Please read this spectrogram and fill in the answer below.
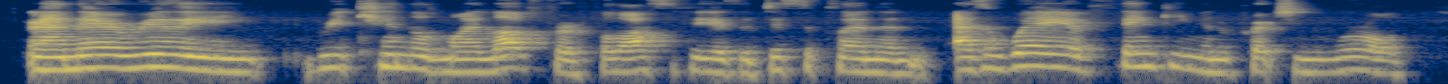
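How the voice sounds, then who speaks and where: An ordinary speaking voice: a woman with a fairly low pitch and an American accent, at a moderate pace with hardly any pauses, fairly even intonation and big swings in loudness. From US East Coast (Washington DC, then Maine). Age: 60s. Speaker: leadership scholar. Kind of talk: podcast interview.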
